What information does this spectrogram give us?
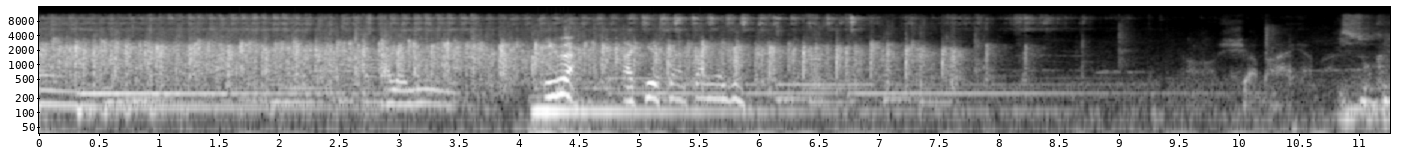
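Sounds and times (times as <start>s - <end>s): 
crowd applause: 0.0s - 8.8s
speech: 4.2s - 6.2s.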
